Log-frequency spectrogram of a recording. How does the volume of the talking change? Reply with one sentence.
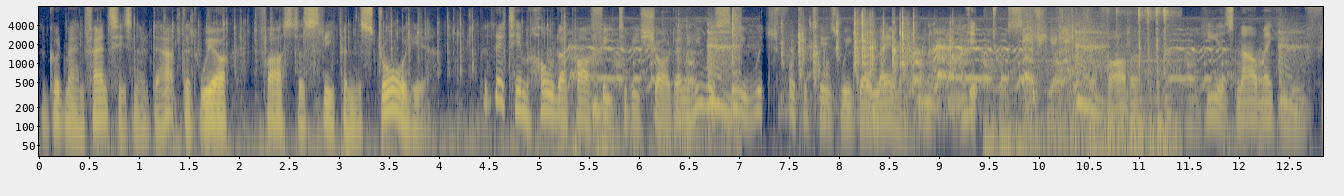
The loudness of the talking goes down.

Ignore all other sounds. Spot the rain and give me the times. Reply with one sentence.
The rain can't be heard in this clip.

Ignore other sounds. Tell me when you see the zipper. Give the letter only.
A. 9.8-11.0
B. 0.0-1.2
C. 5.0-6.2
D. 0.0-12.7
A.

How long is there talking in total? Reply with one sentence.
The talking can be heard for 13 seconds in total.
